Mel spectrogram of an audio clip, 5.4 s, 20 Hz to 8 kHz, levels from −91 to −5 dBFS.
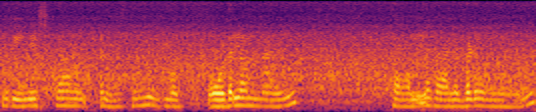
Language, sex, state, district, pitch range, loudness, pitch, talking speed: Telugu, female, Andhra Pradesh, Visakhapatnam, 175-195 Hz, -19 LUFS, 185 Hz, 90 wpm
